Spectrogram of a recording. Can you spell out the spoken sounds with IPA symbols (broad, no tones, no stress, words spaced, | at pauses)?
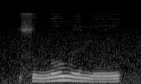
suŋo wønø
